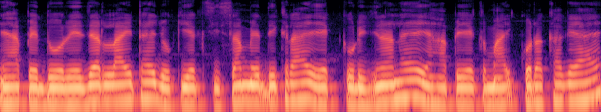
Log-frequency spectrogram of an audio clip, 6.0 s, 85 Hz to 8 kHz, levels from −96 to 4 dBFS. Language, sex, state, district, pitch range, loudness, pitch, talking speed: Hindi, male, Bihar, Patna, 115-130 Hz, -14 LUFS, 120 Hz, 240 wpm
